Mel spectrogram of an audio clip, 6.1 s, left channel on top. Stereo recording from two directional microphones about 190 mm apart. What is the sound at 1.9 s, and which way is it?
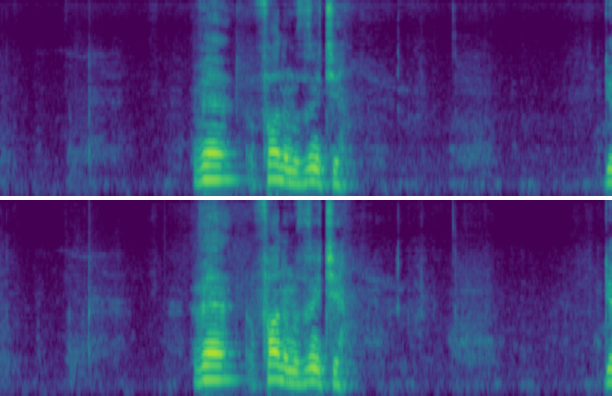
Speech, 10° left (ahead or behind).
